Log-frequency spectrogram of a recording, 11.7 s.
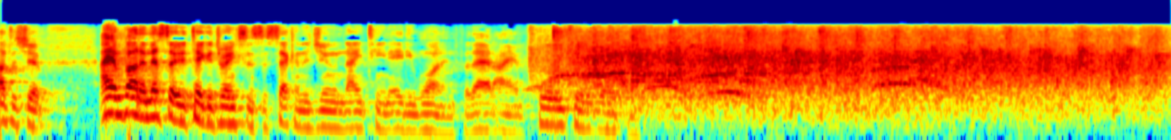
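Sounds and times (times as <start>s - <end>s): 
speech: 0.0s - 6.5s
audience applause: 5.3s - 11.6s.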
